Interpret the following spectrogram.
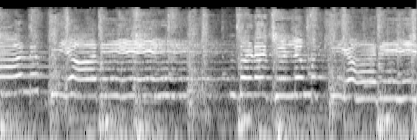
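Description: A Hindi film song: a high voice sings with a wavering vibrato over a steady drum beat.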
